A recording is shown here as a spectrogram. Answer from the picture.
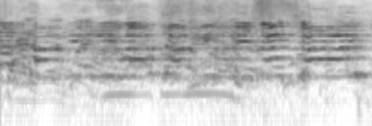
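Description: Women's voices talking and calling out over one another, in lively chatter, with one voice through a handheld microphone.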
